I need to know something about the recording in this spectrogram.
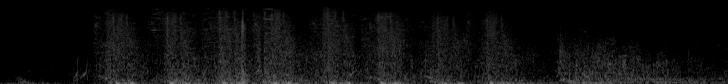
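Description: A game character's footsteps rustle through grass.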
